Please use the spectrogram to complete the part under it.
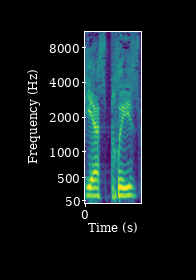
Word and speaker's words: YESPLZ: It's pronounced Yes Please, but it's spelled YESPLZ.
